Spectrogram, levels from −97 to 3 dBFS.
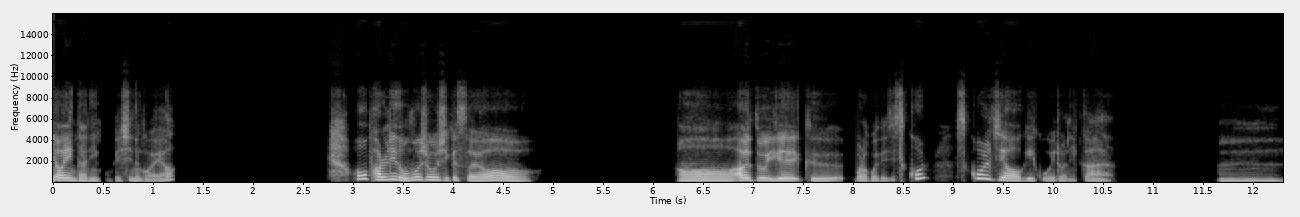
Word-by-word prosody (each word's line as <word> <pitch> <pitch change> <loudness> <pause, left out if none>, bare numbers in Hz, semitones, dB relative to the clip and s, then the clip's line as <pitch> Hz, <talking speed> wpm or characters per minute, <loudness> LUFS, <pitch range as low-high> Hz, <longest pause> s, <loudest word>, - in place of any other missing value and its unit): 여행 230 -4 +5
다니고 180 -3 -5
계시는 185 +2 -7
거예요? 175 - -6 1.8
어 330 +2 +4
발리 275 -1 +4
너무 245 +3 +4
좋으시겠어요. 210 -6 +1 1.4
어. 200 0 +2
아무래도 220 0 +4
이게 195 -2 +3
그 180 -1 -3
뭐라고 190 -2 -5
해야 - - -10
되지? - - -13
스콜 380 +2 -1 0.3
스콜 380 -3 +2
지역이고 205 - 0
이러니까. 170 0 -9 1.1
음. 185 0 -8
200 Hz, 245 characters per minute, -24 LUFS, 185-230 Hz, 1.8 s, 여행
